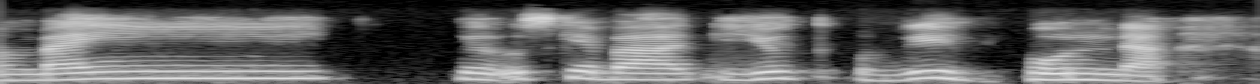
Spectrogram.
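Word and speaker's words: يكرههن: कायदा यही है कि जब जज़म वाला हर्फ और उसके वेरी नेक्स्ट जो नेक्स्ट लेटर है उसके ऊपर तशदीद हो तो जज़म वाला हर्फ नहीं पढ़ा जाता, हम उसको स्किप करेंगे, वो साइलेंट होगा, और नेक्स्ट वाला जो हा है तशदीद वाला हा उसके साथ हम रा को अटैच करेंगे।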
